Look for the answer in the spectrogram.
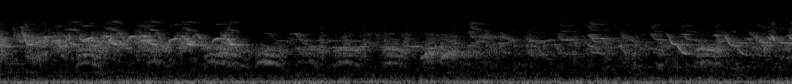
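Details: Early-morning birdsong at Jilani Park's race course in Lahore: many birds tweeting and twittering together in rapid, jumbled bursts, some notes dipping and rising, a harsher call now and then, over a soft low hum.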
